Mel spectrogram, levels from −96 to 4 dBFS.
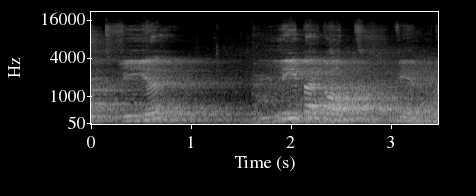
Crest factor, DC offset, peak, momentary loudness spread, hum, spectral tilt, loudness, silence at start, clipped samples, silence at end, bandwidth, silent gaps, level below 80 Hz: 16 dB; under 0.1%; -20 dBFS; 18 LU; none; -5 dB/octave; -35 LUFS; 0 s; under 0.1%; 0 s; 17 kHz; none; -64 dBFS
